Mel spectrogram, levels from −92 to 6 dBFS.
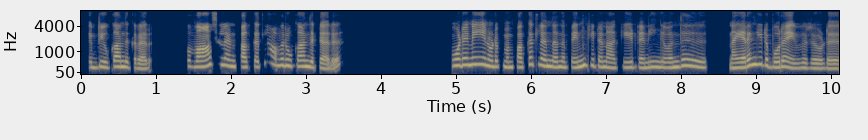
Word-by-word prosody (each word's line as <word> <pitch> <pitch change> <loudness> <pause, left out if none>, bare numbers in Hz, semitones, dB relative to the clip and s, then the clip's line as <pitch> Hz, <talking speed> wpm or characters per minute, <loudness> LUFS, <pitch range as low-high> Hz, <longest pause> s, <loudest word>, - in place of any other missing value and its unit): இப்டி 225 +3 -3
உட்கார்ந்துகிறாரு. 205 -7 0 0.4
இப்போ 255 - -9
வாசலின் 280 0 +3
பக்கத்துல 235 - -3
அவர் 295 0 0
உட்கார்ந்துட்டாரு. 250 -3 +1 1.6
உடனே 310 +2 +4
என்னோட 255 -5 +2
ப - - -1 0.2
பக்கத்துல 315 +6 -1
இருந்த 250 -4 +2
அந்த 230 -1 0
பெண்கிட்ட 265 +2 -1
நான் 200 -1 -3
கேட்டேன், 210 -1 -3
"நீங்க 225 -2 -2
வந்து, 230 +6 +1 0.6
நான் 200 +1 +2
இறங்கிட 325 +3 +3
போறேன், 225 0 +3
இவரோட, 185 -2 -4
235 Hz, 130 wpm, -24 LUFS, 215-280 Hz, 1.6 s, உடனே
